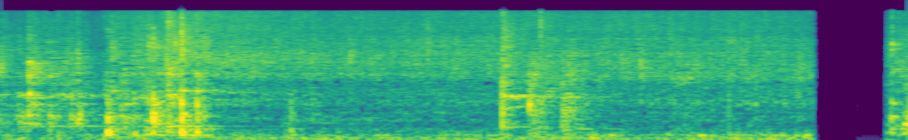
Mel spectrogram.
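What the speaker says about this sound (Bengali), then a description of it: "এখন আমি এর ভিতর ভেজে রাখা এই যে বাঁশকড়াইগুলো দিয়ে দেব, আর এই যে কাঁকড়াগুলো দিয়ে দেব।" Crabs and bamboo shoots fry with spices in a pan, giving a close, steady sizzle with a few sharp stirring scrapes and clinks, then a brief gap of silence near the end.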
